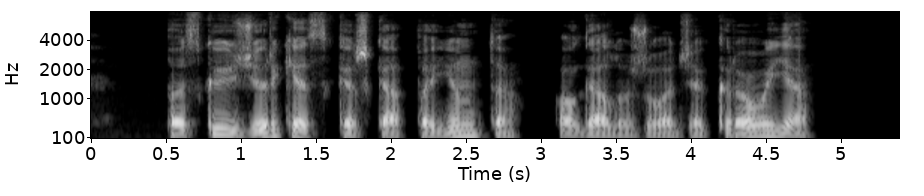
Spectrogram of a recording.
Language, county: Lithuanian, Panevėžys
